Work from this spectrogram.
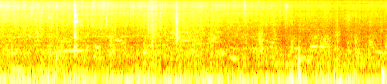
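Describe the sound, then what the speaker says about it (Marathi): Spice masala fries in a pan with a soft, steady sizzle and occasional stirring scrapes, fairly close. "आता तो थोडा फ्राय करून घेऊया लाल होईपर्यंत"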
